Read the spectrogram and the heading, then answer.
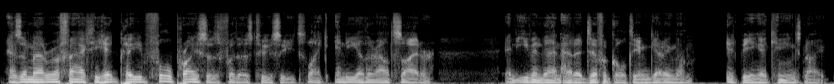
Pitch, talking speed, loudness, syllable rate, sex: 95 Hz, 230 wpm, -19 LUFS, 6.2 syllables/s, male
